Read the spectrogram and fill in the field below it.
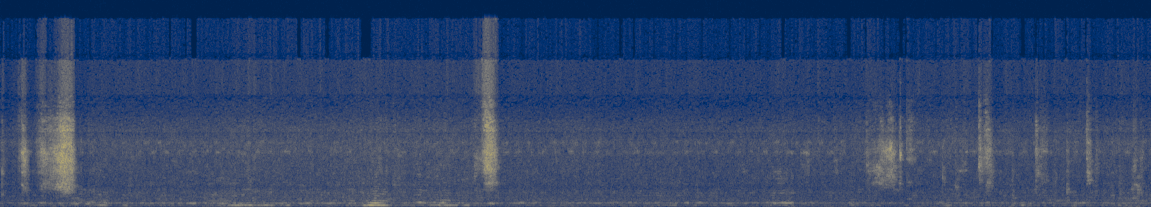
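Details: Honey bees at a beekeeping centre in Gayo, Bener Meriah, Aceh, Indonesia: a steady low hum of many insects throughout, with a few sharp clicks and brief louder passes near the microphone.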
